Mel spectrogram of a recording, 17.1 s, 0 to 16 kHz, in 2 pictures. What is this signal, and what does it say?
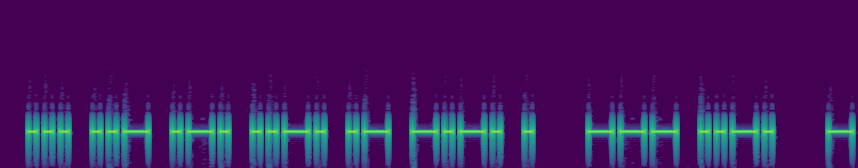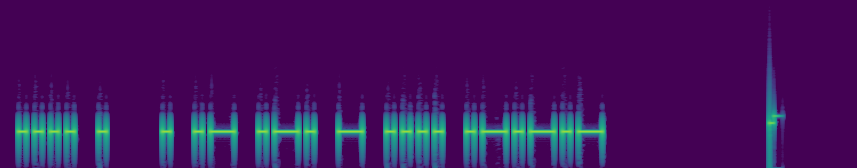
Morse code, heard as a keyed tone, about 15 wpm, 700 Hz. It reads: SURFACE OF THE EARTH.
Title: Sentences from Top 1000 Words - Review Part 3 - 15wpm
